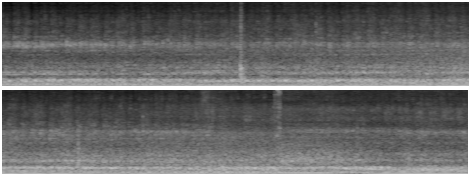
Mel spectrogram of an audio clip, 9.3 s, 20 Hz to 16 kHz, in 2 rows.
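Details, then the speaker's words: 40-year-old Jeep J10 Honcho, run after 20 years sitting in a barn, with rebuilt carburetor and tune-up; accelerator-pump return spring still missing. Steady low idle with an even pulse, no stumble, a couple of faint clicks. Normal idle. "It went pretty good. We still need a return spring on the carburetor for the accelerator pump, but other than that, it went pretty good. It runs smooth, idles, it shifts."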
